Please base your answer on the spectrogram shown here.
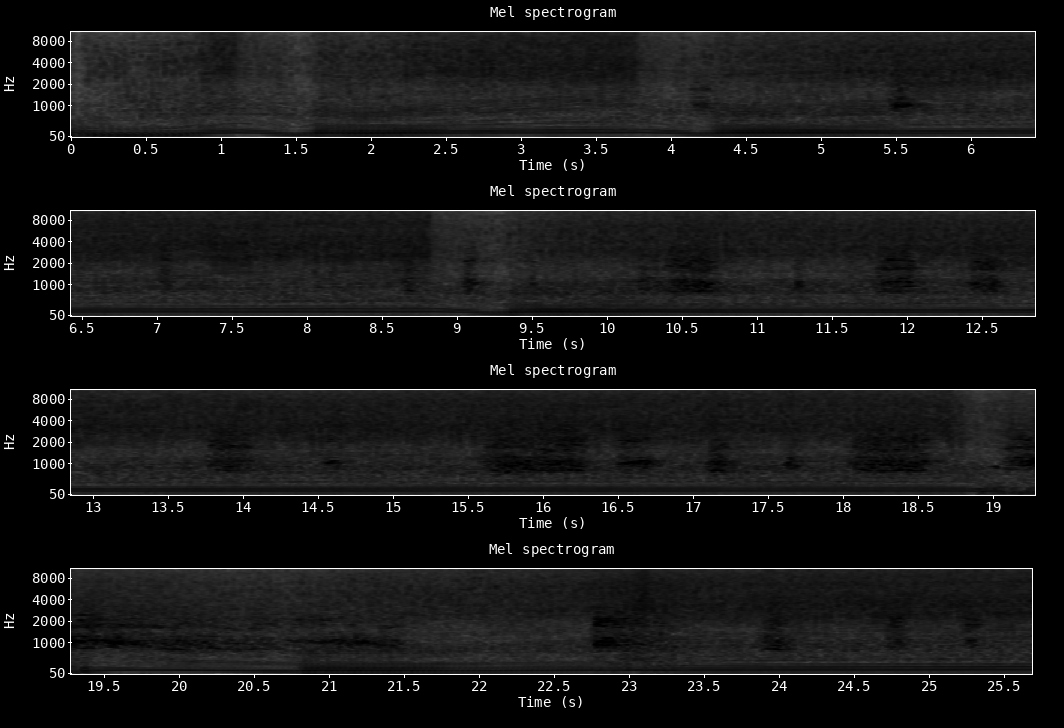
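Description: Engine of the Zombie Chopper, a motorbike in a video game, droning steadily throughout with rising and falling revs and a few sharp dips, loud and continuous.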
